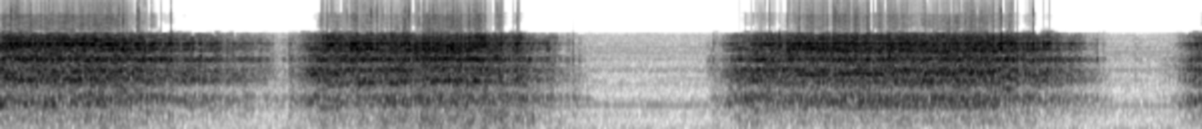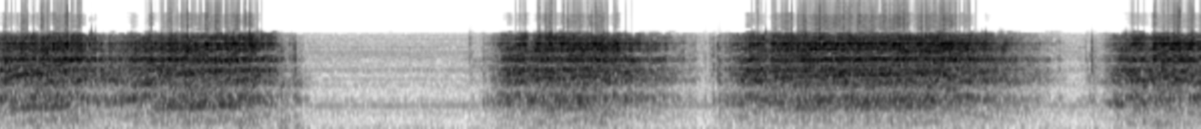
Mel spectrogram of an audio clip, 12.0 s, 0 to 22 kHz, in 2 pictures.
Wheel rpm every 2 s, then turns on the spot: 140, 70, 150, 90, 110, 100.
none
